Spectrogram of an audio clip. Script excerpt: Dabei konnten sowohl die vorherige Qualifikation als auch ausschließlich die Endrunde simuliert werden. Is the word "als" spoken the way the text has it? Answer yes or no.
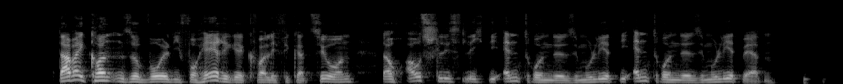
no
